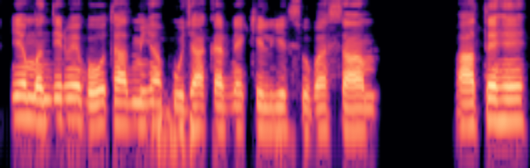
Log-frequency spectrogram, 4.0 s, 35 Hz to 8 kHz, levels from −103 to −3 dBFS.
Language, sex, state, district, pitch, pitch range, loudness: Hindi, male, Bihar, Darbhanga, 140 Hz, 130-165 Hz, -20 LUFS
